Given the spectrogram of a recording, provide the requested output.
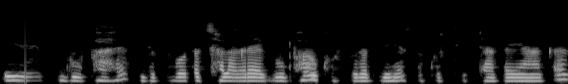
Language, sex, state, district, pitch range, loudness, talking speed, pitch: Hindi, female, Bihar, Purnia, 160-180 Hz, -26 LUFS, 200 wpm, 170 Hz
